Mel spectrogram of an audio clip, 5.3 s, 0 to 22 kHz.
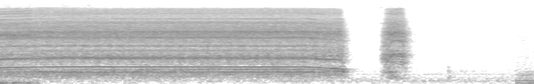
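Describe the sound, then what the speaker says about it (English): A power drill runs steadily while a 3/32 inch bit pre-drills pilot holes for a dishwasher custom panel, a constant whine that cuts off, followed by a short second burst and quiet. "Using a 3/32" drill bit, pre-drill the 4 pilot holes."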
